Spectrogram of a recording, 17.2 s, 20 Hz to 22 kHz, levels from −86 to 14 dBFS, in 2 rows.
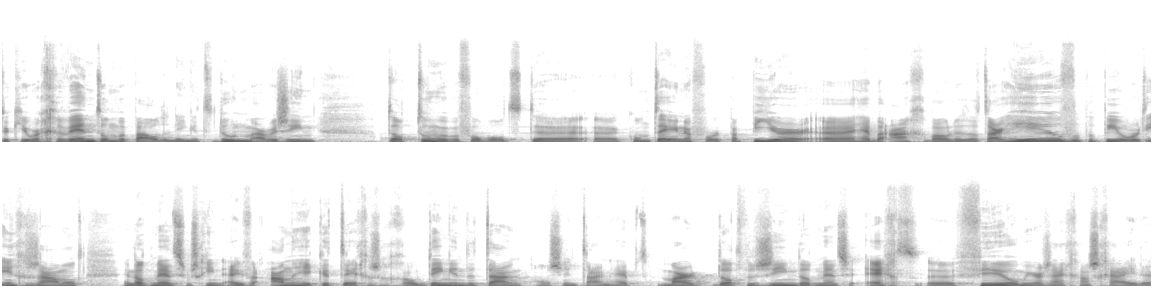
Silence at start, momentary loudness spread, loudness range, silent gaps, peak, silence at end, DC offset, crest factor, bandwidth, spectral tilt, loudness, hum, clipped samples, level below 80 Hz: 0 s; 10 LU; 4 LU; none; -14 dBFS; 0 s; under 0.1%; 20 dB; 16 kHz; -6 dB/octave; -33 LUFS; none; under 0.1%; -68 dBFS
